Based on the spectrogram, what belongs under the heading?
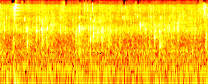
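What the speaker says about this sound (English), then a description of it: "it'll start frying slowly" A floured beef cutlet fries slowly in a pan, a soft, steady sizzle with faint crackles and pops, quiet and close, with no voices.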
